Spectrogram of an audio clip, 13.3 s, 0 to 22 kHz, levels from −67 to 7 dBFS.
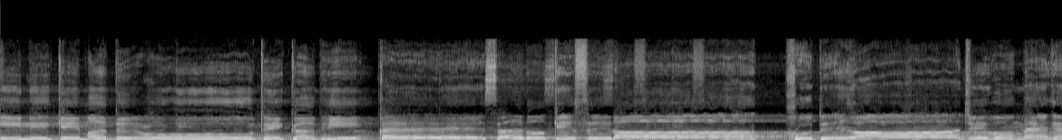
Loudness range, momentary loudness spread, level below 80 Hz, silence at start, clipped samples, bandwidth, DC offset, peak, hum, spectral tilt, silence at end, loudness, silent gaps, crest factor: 1 LU; 3 LU; -50 dBFS; 0 s; under 0.1%; 16.5 kHz; under 0.1%; -2 dBFS; none; -4 dB/octave; 0 s; -14 LUFS; none; 10 dB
